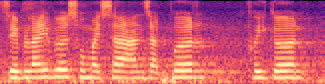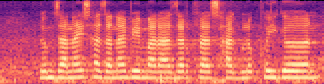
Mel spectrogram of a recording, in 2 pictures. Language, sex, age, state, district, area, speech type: Bodo, female, 30-45, Assam, Chirang, rural, spontaneous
